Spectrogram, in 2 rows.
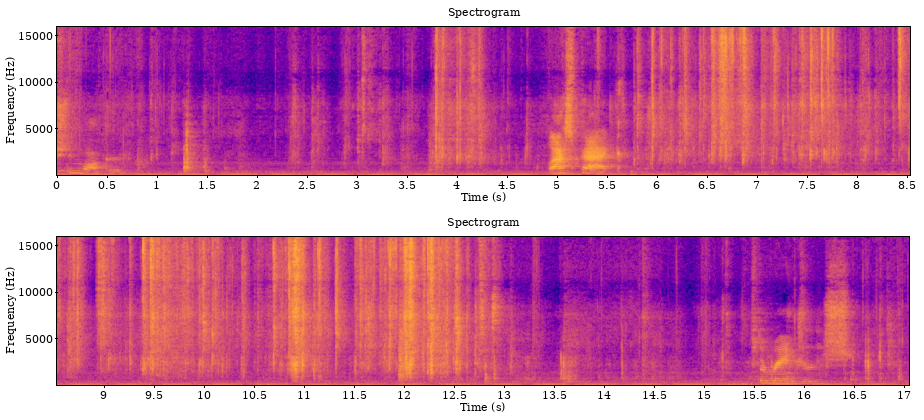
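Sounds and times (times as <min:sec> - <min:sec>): plastic wrapper tearing and crinkling: 0:02.4 - 0:04.8, 0:05.7 - 0:13.1.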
